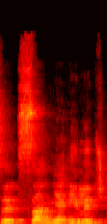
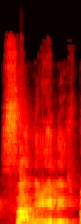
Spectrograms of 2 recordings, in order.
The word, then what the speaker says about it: Sanja Ilić: We're going to Serbia, and it's Sanja Ilić and Balkanika with the song Nova Deka.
